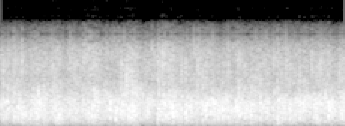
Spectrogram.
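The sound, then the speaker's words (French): Audience applause fills the whole stretch, a dense, loud mass of clapping that holds at an even level. “Si quelqu'un mérite un clapping.”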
